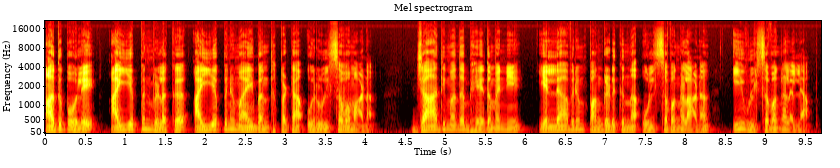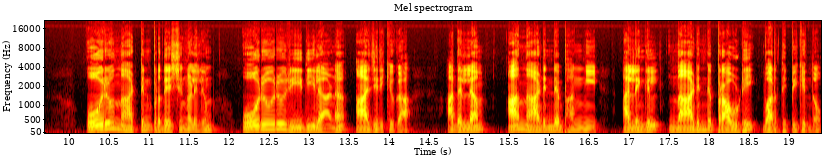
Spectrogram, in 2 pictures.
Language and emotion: Malayalam, neutral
